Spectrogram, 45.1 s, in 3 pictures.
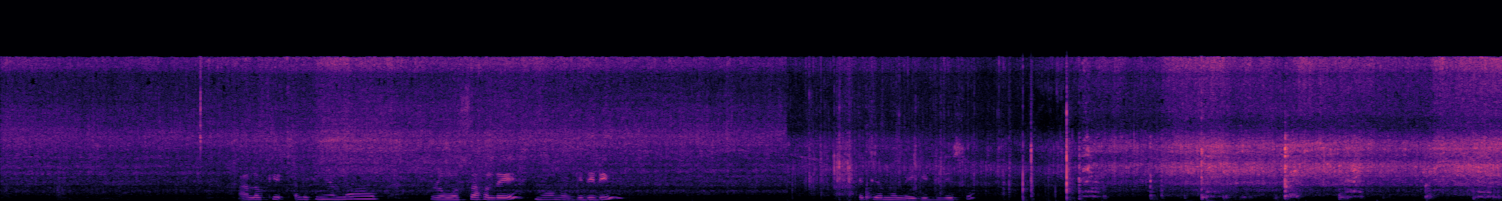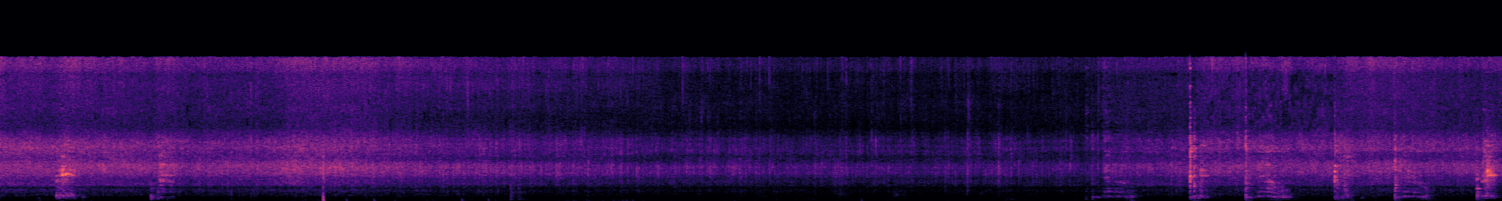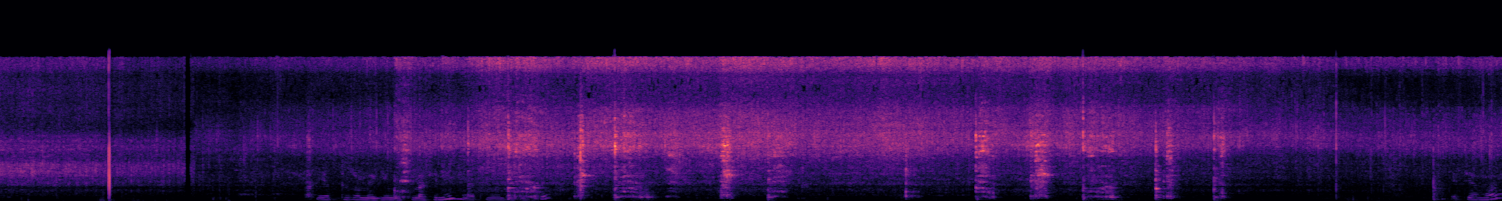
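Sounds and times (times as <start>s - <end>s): food sizzling in oil: 0.0s - 45.0s
spatula scraping and knocking pan: 10.2s - 15.0s, 35.0s - 38.0s.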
